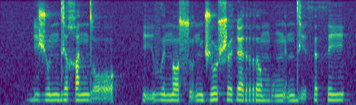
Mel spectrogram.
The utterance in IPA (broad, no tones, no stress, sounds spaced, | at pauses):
ɠ i ʒ u n d i χ ɛ n d ɔ̰ | ḭ v ɨ n ɔ s ṵ n d͡ʒ u ʂ ɨ ɗ ɛ r ɤ m b ɔ ŋ ɛ̰ n d ḭ θ ɪ θ i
